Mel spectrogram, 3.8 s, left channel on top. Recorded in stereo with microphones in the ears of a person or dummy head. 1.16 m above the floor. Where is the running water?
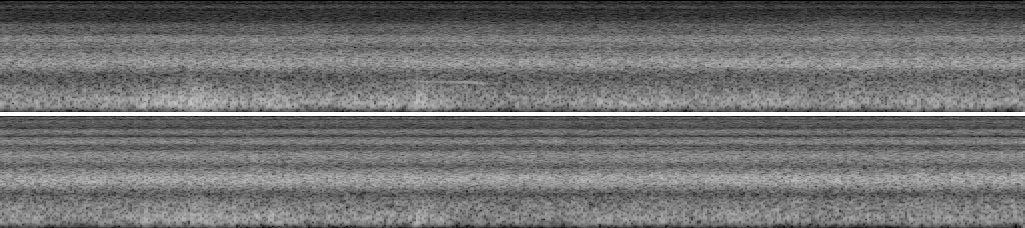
40° right (ahead or behind).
